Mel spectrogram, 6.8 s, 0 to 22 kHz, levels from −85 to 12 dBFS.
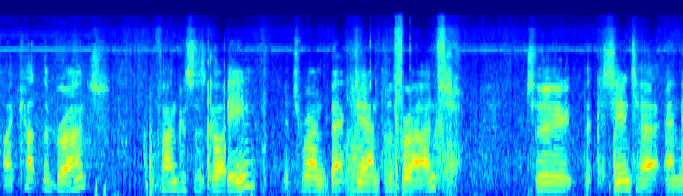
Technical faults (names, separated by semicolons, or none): adaptive stream at a lower bitrate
